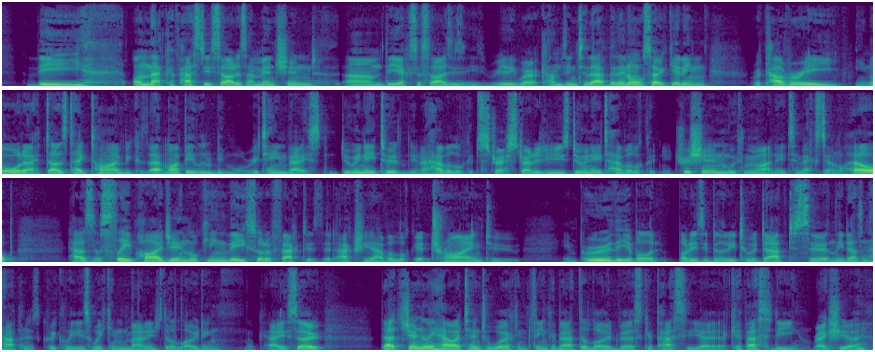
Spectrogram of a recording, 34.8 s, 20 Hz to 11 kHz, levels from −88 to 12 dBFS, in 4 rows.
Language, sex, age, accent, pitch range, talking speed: English, male, 20-39, Australian, 95-110 Hz, 200 wpm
